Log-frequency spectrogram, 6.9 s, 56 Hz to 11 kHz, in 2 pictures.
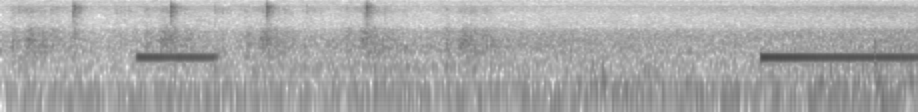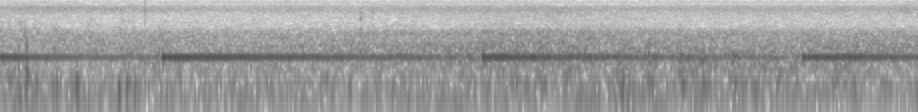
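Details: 2005 Chevy Silverado LT that won't start unless the driver's door is opened and closed: key turned gives only evenly spaced dash chimes and faint clicks, with no starter engagement or cranking; no-crank, no-start.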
